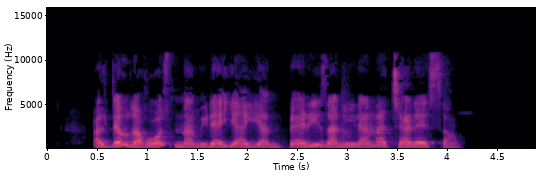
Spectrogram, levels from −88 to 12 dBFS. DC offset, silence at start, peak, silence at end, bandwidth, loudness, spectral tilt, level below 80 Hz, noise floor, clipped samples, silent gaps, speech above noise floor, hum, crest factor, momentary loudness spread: under 0.1%; 0.45 s; -14 dBFS; 0.75 s; 11.5 kHz; -31 LUFS; -1.5 dB/octave; under -90 dBFS; under -90 dBFS; under 0.1%; none; over 59 dB; none; 18 dB; 8 LU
